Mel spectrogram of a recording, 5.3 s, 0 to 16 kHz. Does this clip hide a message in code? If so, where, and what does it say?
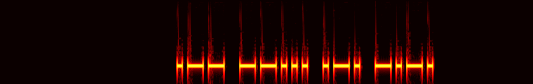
Yes: Morse code from 1.8 to 4.3 s, heard as a keyed tone, about 21 wpm, 700 Hz. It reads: W7RC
